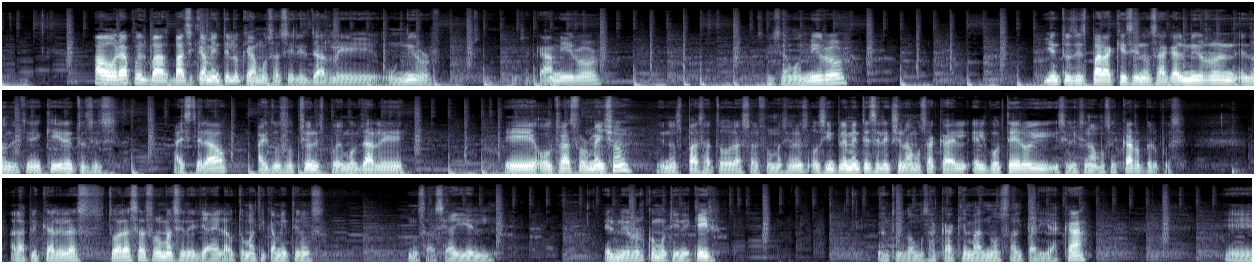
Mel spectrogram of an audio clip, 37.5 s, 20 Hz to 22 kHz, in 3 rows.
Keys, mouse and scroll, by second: 5.1-7.5 drag, 12.6 middle click, 16.9 ctrl+a, 25.6 click, 26.4-26.8 scroll down 1, 26.8-27.1 middle drag, 27.4 click, 27.9-29.1 middle drag, 29.4-30.2 scroll down 2, 29.7-30.2 middle drag, 30.6 scroll up 2, 31.0-32.2 middle drag, 32.7-33.3 middle drag, 33.6-34.2 scroll down 2, 34.0-34.9 middle drag, 35.4 scroll up 1, 36.1-36.9 middle drag, 37.3 scroll down 1.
